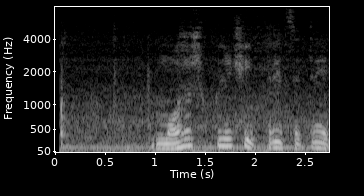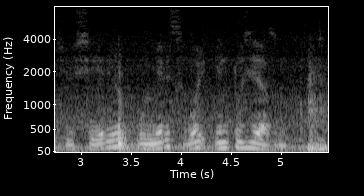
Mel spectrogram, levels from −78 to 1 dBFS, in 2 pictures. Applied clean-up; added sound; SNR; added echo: none; none; none; none.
